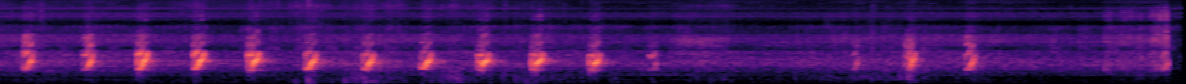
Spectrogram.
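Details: Eleven clipped, honking 'wak' notes from a white-breasted waterhen at a brisk steady pace, then a quieter gap with a few scattered, fainter notes.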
